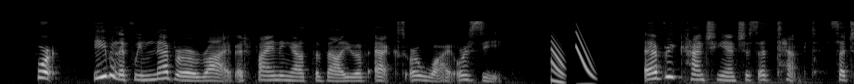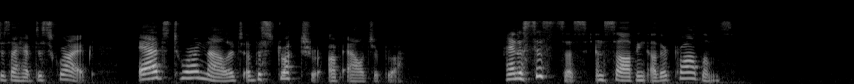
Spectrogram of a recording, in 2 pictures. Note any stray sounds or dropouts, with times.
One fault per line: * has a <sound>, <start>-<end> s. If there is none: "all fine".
* has a chirp, 5.5-6.0 s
